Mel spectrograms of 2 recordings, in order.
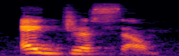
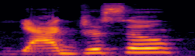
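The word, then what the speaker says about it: Yggdrasil: which is and just a drizzle oh yeah egg drizzle that's how you pronounce it it's but with the ygg but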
